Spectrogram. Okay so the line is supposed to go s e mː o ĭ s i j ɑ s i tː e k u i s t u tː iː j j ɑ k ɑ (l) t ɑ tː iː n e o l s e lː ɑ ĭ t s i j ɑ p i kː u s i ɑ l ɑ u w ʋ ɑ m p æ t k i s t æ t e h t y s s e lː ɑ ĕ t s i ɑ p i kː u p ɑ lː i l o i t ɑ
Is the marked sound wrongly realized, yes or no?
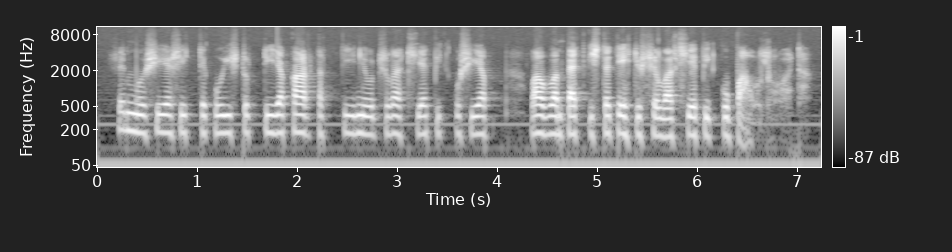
yes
